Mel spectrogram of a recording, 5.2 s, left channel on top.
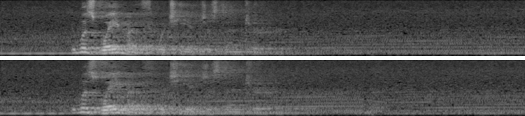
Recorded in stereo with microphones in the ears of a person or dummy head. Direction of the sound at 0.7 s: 60° left (ahead or behind).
